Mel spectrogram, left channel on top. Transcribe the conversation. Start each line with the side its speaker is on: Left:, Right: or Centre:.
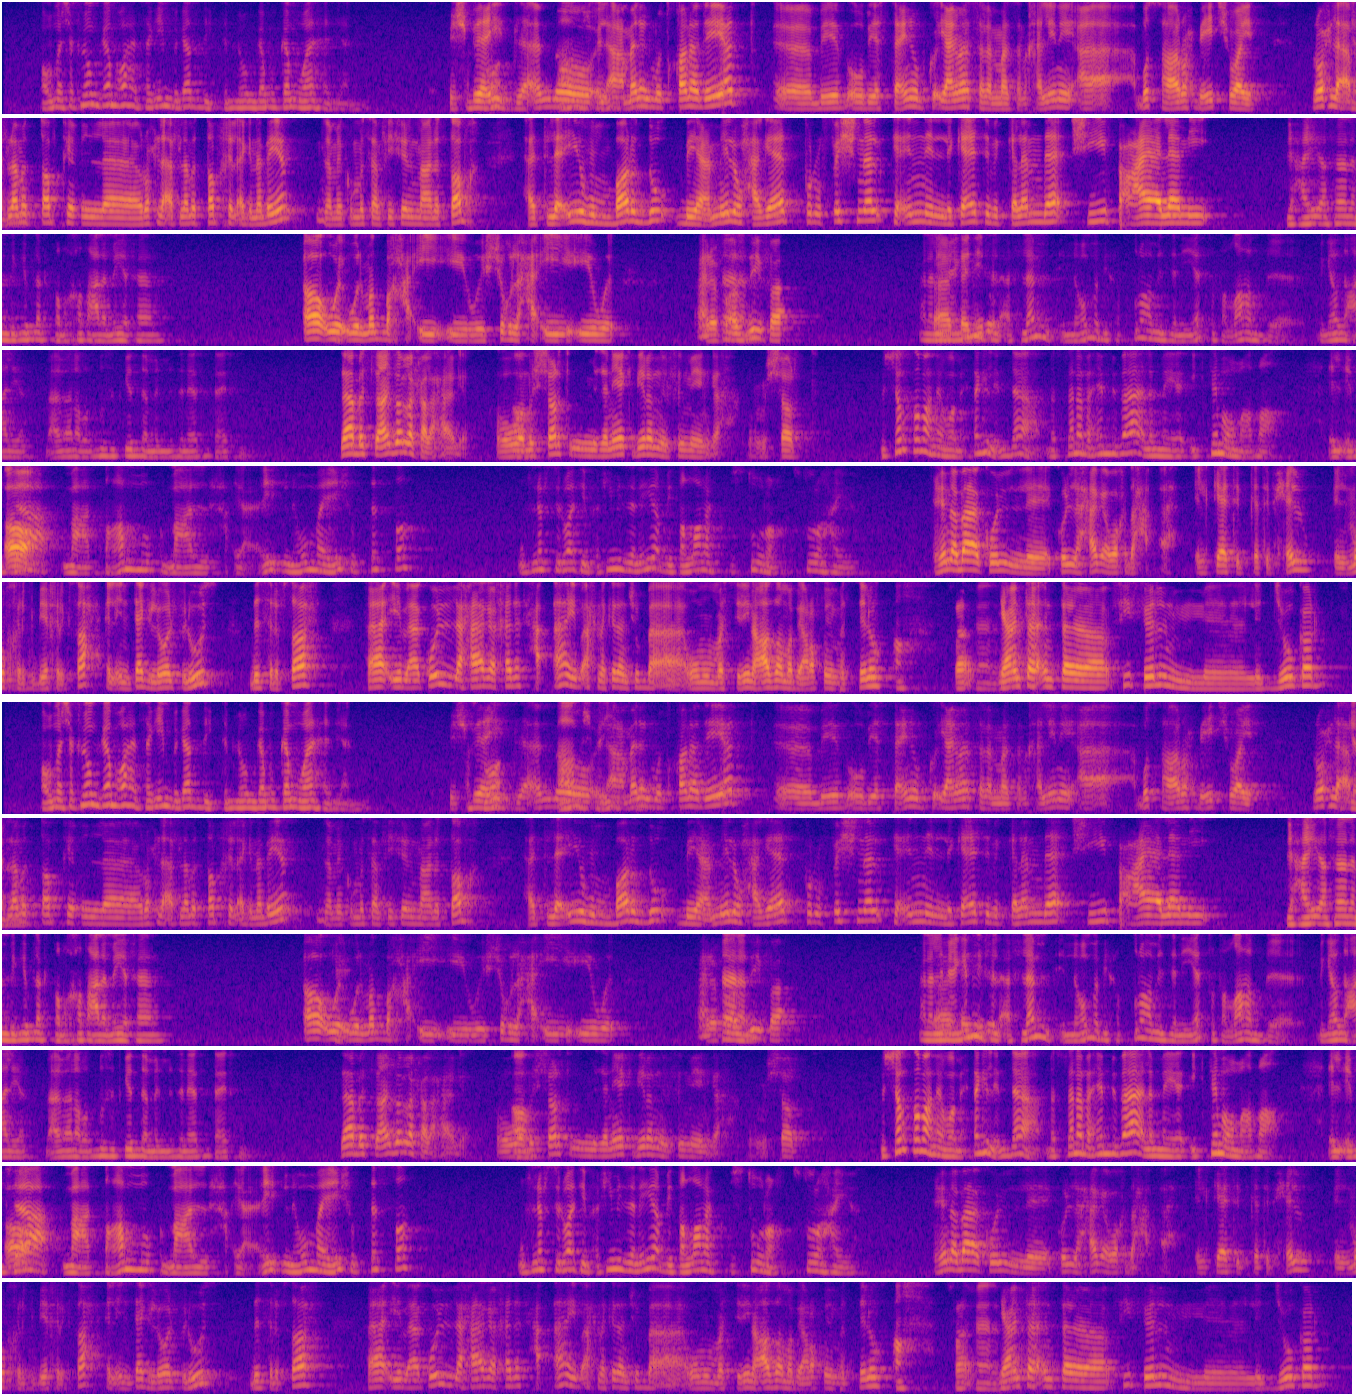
Right: أو ما شكلهم جابوا واحد سجين بجد يكتب لهم جابوا كام واحد يعني
Left: مش
Right: أصل
Left: بعيد
Right: هو
Left: لانه
Right: أه مش بعيد
Left: الاعمال
Right: فعلا
Left: المتقنه ديت آه، بيبقوا بيستعينوا بك... يعني مثلا مثلا خليني آه، بص هروح بعيد شويه روح
Right: مش
Left: لافلام
Right: مشكلة أه
Left: الطبخ ال... روح لافلام الطبخ الاجنبيه لما يكون مثلا في فيلم عن الطبخ هتلاقيهم برضو بيعملوا حاجات بروفيشنال كأن اللي كاتب الكلام ده شيف عالمي
Right: دي حقيقة فعلا بيجيب لك طبخات عالمية فعلا
Left: اه و-
Right: ك-
Left: والمطبخ حقيقي والشغل حقيقي و... عارف
Right: فعلا
Left: قصدي ف...
Right: انا اللي
Left: ف...
Right: بيعجبني
Left: فدي
Right: في الافلام ان هم بيحطوا لها ميزانيات تطلعها ب- بجوده عاليه بقى انا بتبسط جدا من الميزانيات بتاعتهم
Left: لا بس عايز اقول لك على حاجه هو
Right: اه
Left: مش شرط ميزانيه كبيره ان الفيلم ينجح يعني مش شرط
Right: مش شرط طبعا هو محتاج الابداع بس انا بحب بقى لما ي- يجتمعوا مع بعض الابداع
Left: اه
Right: مع التعمق مع الح... يعني إيه ان هم يعيشوا القصه وفي نفس الوقت يبقى في ميزانيه بيطلع لك اسطوره اسطوره حيه
Left: هنا بقى كل كل حاجه واخده حقها الكاتب كاتب حلو المخرج بيخرج صح الانتاج اللي هو الفلوس بيصرف صح فيبقى كل حاجه خدت حقها يبقى احنا كده نشوف بقى وممثلين عظمه بيعرفوا يمثلوا
Right: صح صح
Left: ف...
Right: فعلا
Left: يعني انت انت في فيلم آه، للجوكر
